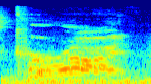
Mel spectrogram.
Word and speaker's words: Quran: it's Quran.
